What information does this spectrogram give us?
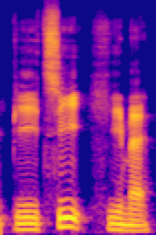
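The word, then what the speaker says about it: ピーチ姫: So in our case would be pichi hime. So on the accent on the chi, and then hime low.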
